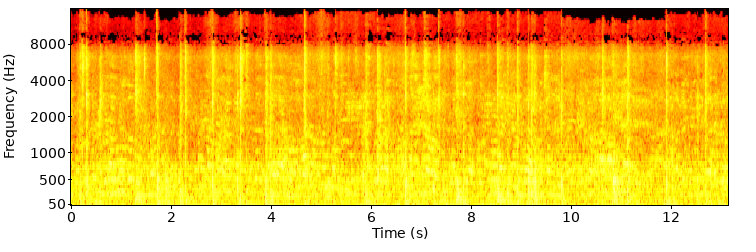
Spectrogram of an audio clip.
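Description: A heavy knife chops down onto a wooden block in sharp, repeated blows.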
